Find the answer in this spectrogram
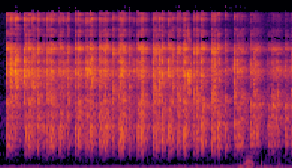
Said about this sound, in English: welcome, Brussels, thanks for coming out, let me get you a round of applause here.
